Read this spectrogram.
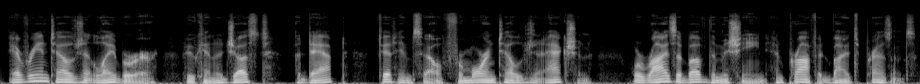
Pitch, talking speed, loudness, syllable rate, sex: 95 Hz, 150 wpm, -19 LUFS, 5.6 syllables/s, male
